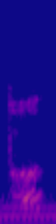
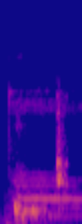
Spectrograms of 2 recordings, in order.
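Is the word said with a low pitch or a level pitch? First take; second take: low; level. First: The word is said with a low pitch. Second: The word is said on a level pitch. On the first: "boo with a low voice, then it become height" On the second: "no rising or falling. Straight sound"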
